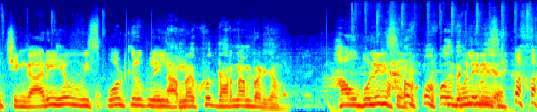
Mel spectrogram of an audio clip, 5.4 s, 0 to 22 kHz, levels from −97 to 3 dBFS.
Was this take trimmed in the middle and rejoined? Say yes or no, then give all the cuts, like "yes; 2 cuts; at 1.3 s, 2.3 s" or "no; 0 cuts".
no; 0 cuts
